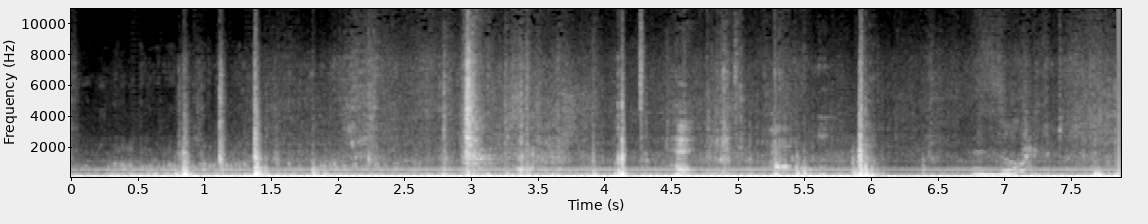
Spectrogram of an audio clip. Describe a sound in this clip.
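A car door opens and thumps shut.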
